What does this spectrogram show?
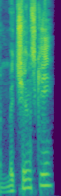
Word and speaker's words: Maczyinsky: I'm going to try Maczyinsky. That was perfect.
